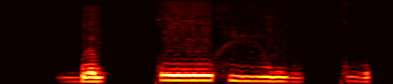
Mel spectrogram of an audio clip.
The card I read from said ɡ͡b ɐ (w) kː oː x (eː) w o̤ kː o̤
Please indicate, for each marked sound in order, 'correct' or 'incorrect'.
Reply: correct, incorrect: iː

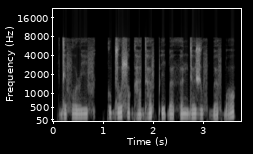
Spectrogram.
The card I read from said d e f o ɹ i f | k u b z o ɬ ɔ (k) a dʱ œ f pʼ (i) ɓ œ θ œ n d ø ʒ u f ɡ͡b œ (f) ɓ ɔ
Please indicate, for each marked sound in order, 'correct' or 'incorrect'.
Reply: incorrect: ɡʱ, correct, correct

